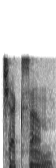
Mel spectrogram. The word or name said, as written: checksum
